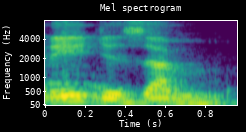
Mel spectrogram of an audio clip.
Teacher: masukkan tanwin ke huruf mim awalnya rijzan ketemu mim menjadi rijzam nunnya diganti dengan mim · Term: idgham bighunah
